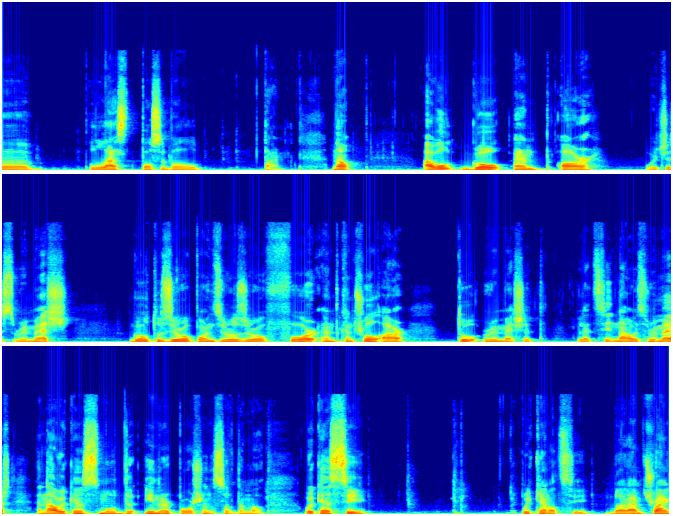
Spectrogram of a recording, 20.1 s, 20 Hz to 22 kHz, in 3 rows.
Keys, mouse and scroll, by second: 3.6 r, 11.8 ctrl+r, 15.8 /, 17.7 /.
